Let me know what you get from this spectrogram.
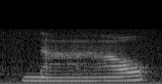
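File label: "naau5", Cantonese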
